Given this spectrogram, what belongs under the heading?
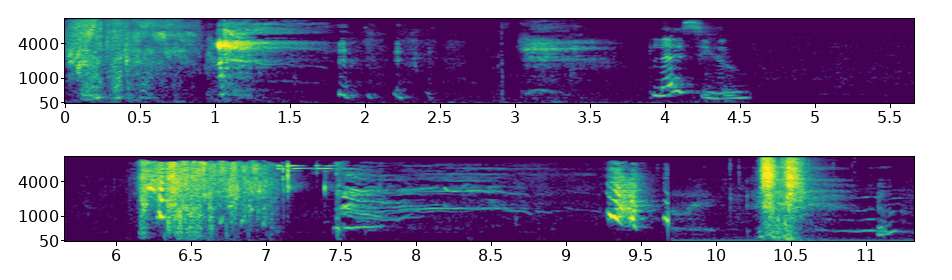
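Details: Dog having a sneezing attack: several short, sharp bursts of forced air through the nose, with people's voices reacting in between; repeated sneezing.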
